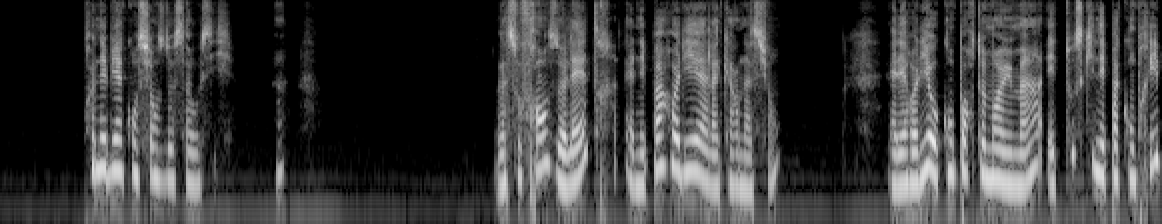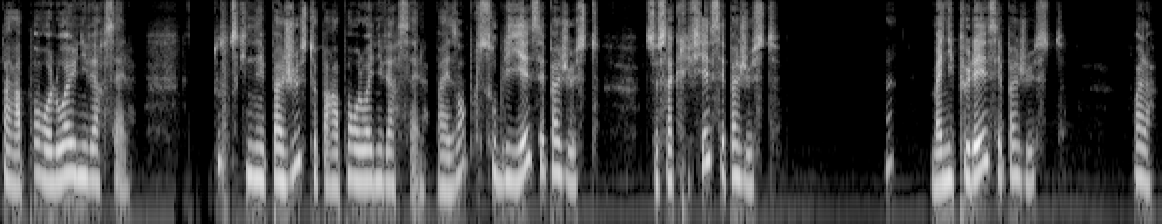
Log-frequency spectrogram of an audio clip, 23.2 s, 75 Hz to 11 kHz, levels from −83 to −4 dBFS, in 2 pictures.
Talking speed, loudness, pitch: 165 wpm, -20 LUFS, 190 Hz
